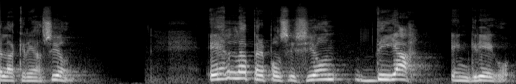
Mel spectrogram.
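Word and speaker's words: διά: Es la preposición dia en griego. Día de I a. En vez de tener el acento día en la i, tiene el acento en la a.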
